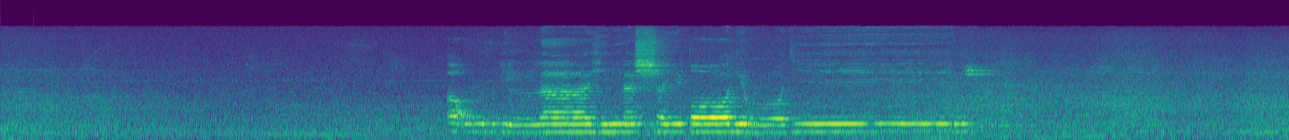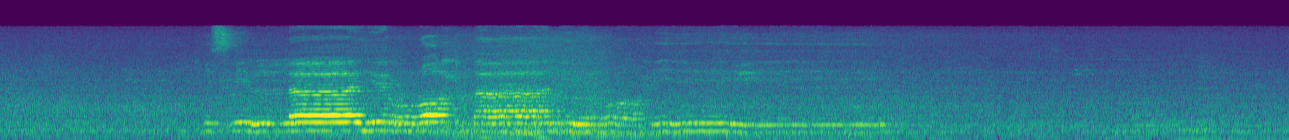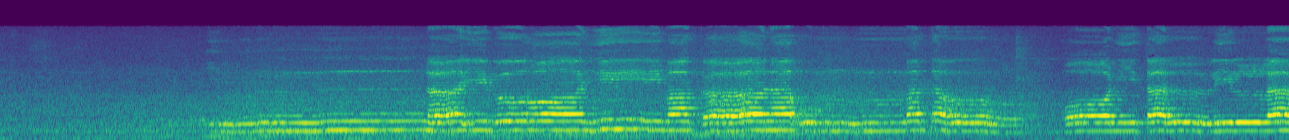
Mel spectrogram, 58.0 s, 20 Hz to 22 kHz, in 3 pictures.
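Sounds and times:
faint hiss: 0.0s - 58.0s
girl reciting melodically: 6.7s - 14.8s, 22.4s - 32.8s, 41.8s - 54.0s, 54.6s - 58.0s.

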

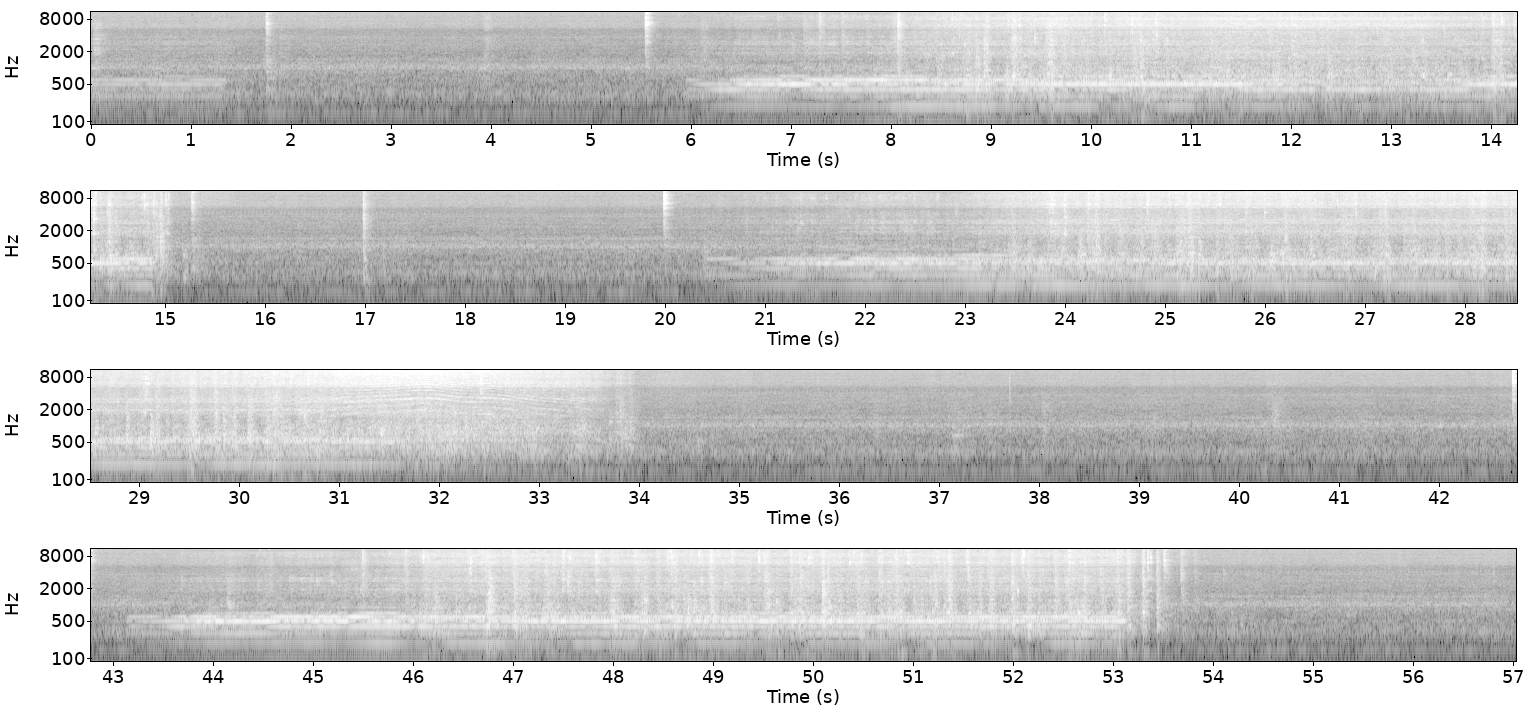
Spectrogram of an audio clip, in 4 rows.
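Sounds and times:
washing machine motor humming: 0.0s - 1.4s, 6.0s - 15.0s, 20.4s - 34.0s, 43.2s - 53.6s.

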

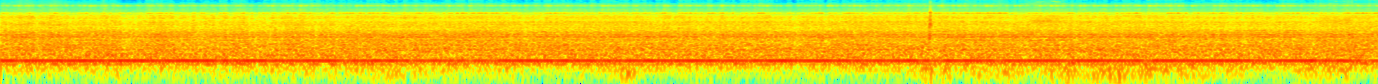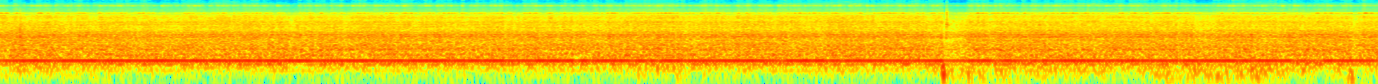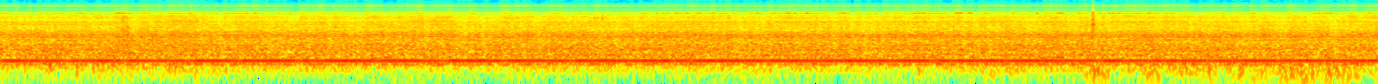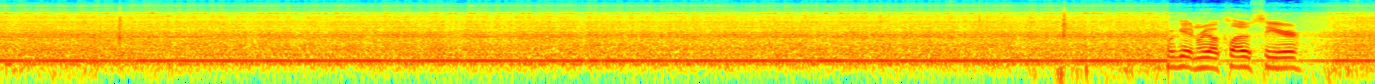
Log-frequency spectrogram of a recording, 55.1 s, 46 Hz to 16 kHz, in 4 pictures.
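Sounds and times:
metal lathe running: 0.0s - 55.0s.

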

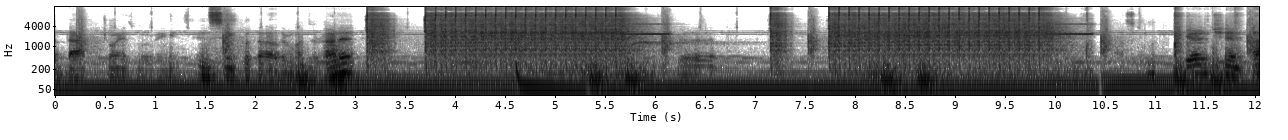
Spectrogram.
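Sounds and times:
rapid mechanical clicking: 3.7s - 5.8s, 7.2s - 10.1s
short high beep: 5.8s - 6.2s, 9.9s - 10.5s.

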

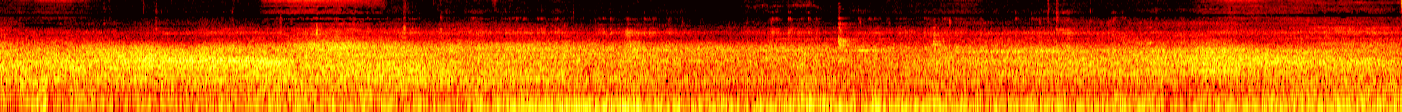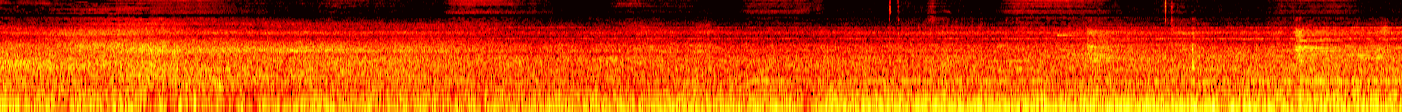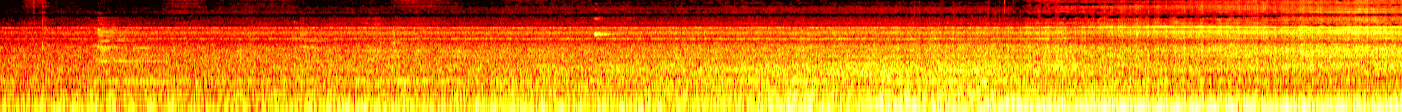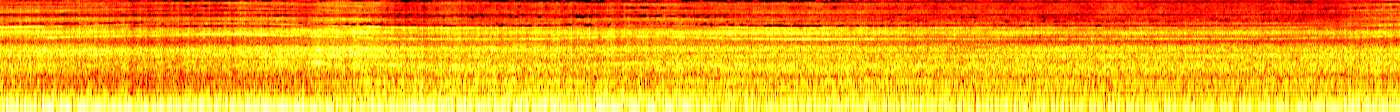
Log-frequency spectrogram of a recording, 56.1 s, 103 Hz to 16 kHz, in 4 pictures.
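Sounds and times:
diesel locomotive engine: 0.0s - 56.0s
wheel squeal: 27.2s - 56.0s.

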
